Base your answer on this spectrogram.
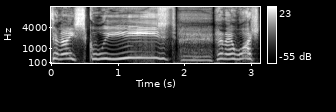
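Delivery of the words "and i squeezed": slow, drawn-out menace; slow dramatic. Acted. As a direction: savor each word slowly. Dramatic retelling.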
